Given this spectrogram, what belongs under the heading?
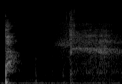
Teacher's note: stop the air in your mouth with your lips and then pop it open with the top lip /p/.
